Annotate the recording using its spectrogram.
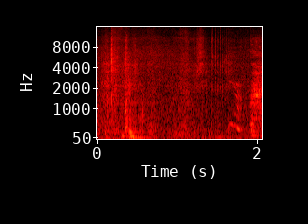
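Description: Quiet workshop room sound with a few light clicks and a soft low thump as sawn wooden offcuts are handled, and a brief faint vocal sound near the end.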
